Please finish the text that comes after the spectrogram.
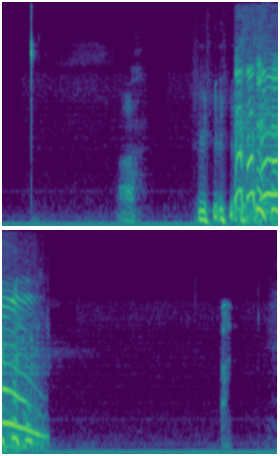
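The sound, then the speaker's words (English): The Pillsbury Doughboy's trademark giggle bursts out for about a second and a half, a bright, high-pitched quick string of rising 'hoo-hoo' notes. A faint click comes just before it, with brief soft sounds on either side. “That's the Pillsbury Doughboy. When you punch him in the stomach, I mean, when you touch him”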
